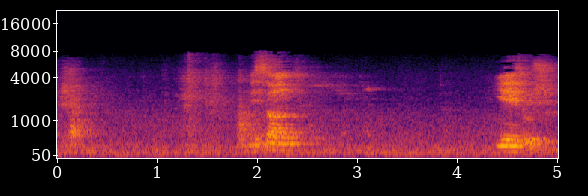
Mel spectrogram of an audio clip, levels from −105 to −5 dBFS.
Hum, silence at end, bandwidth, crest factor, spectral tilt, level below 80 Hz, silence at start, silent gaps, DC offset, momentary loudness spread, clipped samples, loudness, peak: none; 0 s; 8 kHz; 22 dB; -2.5 dB/octave; -56 dBFS; 0 s; none; under 0.1%; 23 LU; under 0.1%; -30 LUFS; -12 dBFS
